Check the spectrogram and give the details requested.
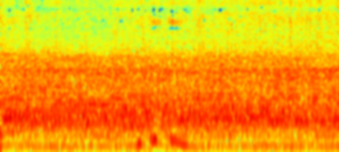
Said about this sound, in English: Again, long sustained applause for that. It goes on and on and on.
